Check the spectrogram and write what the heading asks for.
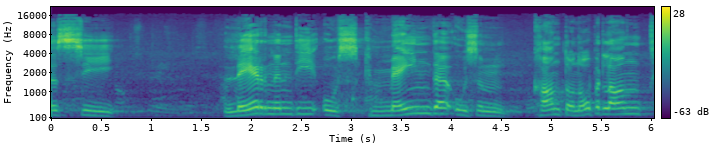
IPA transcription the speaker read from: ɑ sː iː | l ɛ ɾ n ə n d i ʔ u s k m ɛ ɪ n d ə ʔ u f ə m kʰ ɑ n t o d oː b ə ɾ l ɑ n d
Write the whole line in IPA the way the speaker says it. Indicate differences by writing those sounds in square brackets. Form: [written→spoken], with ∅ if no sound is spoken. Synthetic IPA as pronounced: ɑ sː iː | l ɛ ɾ n ə n d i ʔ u s k m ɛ ɪ n d ə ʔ u [f→s] ə m kʰ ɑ n t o [d→n] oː b ə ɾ l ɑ n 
